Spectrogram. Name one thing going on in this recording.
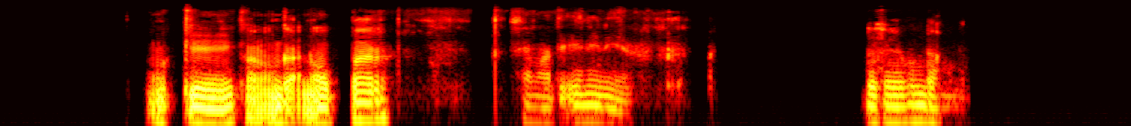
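A young man speaks briefly and casually, close to the microphone.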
